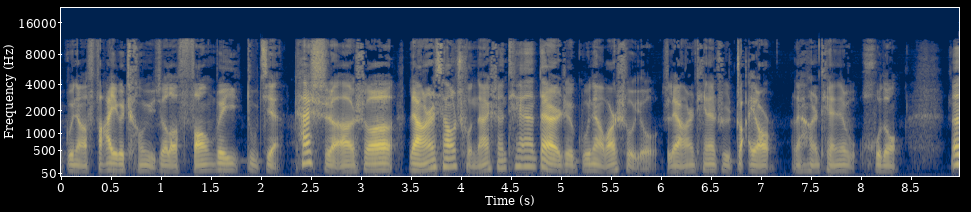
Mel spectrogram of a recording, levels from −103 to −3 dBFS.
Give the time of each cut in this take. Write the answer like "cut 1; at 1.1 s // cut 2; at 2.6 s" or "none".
cut 1; at 2.3 s // cut 2; at 3.4 s // cut 3; at 6.1 s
